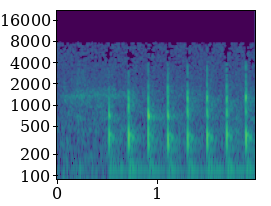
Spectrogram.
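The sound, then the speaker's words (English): The man next door raps on a door eight times in quick, evenly spaced succession, each knock sharp and solid against a quiet background with no voices. “On my door. Who's there?”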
